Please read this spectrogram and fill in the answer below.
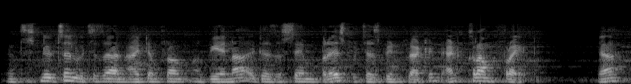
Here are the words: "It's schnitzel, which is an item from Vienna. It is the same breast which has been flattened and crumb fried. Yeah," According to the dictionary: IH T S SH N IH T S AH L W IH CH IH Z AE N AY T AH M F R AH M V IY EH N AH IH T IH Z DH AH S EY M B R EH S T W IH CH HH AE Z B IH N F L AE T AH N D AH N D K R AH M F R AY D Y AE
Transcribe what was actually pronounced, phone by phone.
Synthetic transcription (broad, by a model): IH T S S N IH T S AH L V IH CH IH Z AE N AY T AH M F R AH M V IY EH N AH IH T IH Z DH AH S EY M B R EH S T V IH CH HH AE Z B IH N F L AE T AH N D AH N D K R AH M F R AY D Y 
